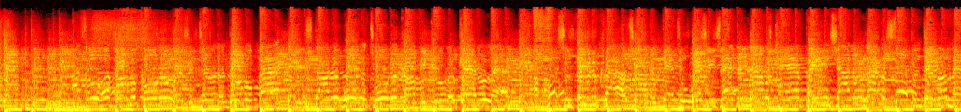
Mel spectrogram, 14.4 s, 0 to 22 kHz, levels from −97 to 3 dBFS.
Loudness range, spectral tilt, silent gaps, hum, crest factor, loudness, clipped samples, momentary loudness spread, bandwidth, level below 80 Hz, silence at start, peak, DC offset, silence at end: 1 LU; -4.5 dB/octave; none; none; 14 dB; -19 LUFS; under 0.1%; 2 LU; 17 kHz; -28 dBFS; 0 s; -4 dBFS; under 0.1%; 0 s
